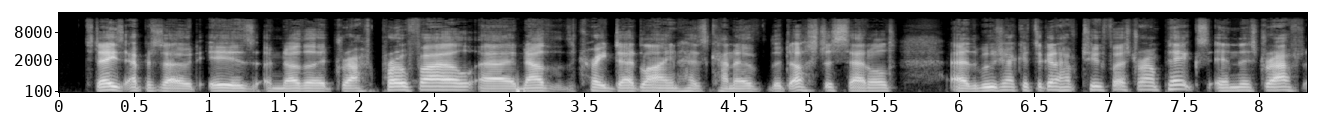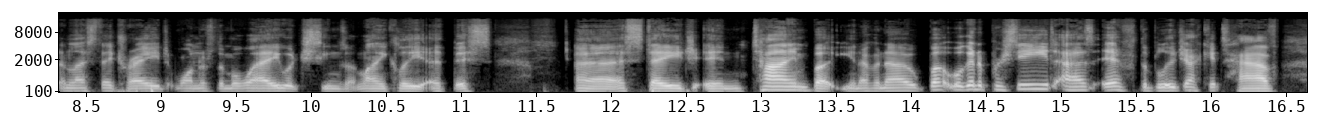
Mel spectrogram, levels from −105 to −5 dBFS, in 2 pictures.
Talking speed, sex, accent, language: 235 wpm, male, British, English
